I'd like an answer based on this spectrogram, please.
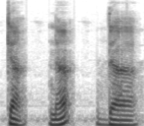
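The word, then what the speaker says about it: كندا: But here we just pronounce it short ka and short na and long da.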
